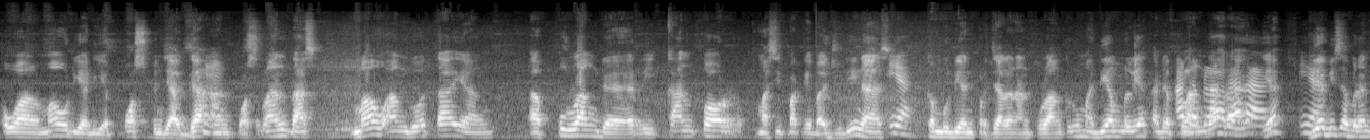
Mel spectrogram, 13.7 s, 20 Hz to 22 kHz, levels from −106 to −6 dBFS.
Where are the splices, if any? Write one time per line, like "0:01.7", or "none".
0:08.1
